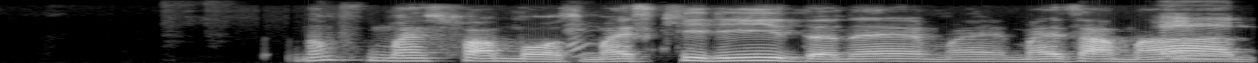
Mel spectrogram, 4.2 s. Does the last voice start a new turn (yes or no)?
yes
